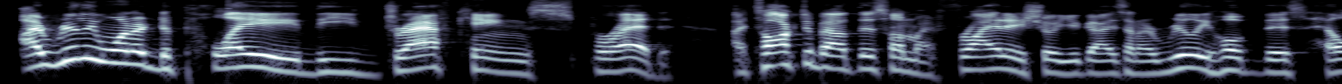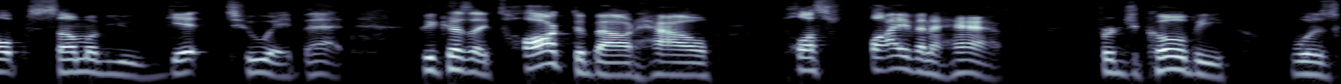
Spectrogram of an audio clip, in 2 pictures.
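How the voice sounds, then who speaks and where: Raspy, throaty male podcast host fighting illness. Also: fairly high pitch, a bit bright, no room sound, studio quality. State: sick, with a cough. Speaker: sports betting podcast host. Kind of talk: casual fight recap commentary.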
